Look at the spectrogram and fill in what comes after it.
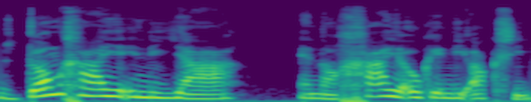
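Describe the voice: Her voice sits at a fairly low pitch with a slightly mellow tone. The woman keeps a moderate pace and lively intonation.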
